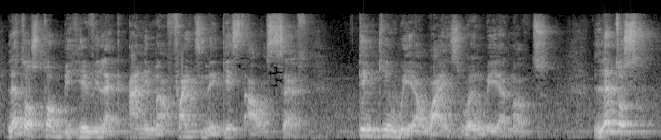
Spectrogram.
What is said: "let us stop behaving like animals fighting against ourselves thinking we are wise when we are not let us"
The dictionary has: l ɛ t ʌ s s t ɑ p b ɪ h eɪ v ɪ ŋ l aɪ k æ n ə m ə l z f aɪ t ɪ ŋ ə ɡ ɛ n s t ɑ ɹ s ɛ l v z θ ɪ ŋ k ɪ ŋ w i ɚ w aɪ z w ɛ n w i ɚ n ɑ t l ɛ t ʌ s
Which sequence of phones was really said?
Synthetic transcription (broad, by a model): l ɛ t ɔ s s t ɑ p b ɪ h eɪ v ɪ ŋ l aɪ k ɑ n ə m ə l f aɪ t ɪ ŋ ə ɡ ɛ n s t ɑ w s ɛ l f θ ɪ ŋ k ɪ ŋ w i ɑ w aɪ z w ɛ n w i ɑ n ɑ t l ɛ t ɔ s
